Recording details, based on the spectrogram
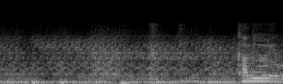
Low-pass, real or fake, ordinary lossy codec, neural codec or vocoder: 7.2 kHz; fake; MP3, 64 kbps; codec, 16 kHz, 1.1 kbps, Voila-Tokenizer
